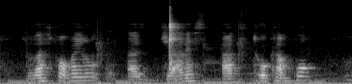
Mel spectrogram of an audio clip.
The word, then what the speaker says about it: Giannis Antetokounmpo: So I left it a few months just to try and pronounce the name and learn the name, and I have. So this pop vinyl is Giannis Antetokounmpo. Giannis Antetokounmpo.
